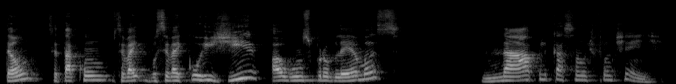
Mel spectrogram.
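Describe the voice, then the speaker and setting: Teaching English live over a webcam, a young Brazilian man demonstrates sounds out loud and keeps asking how his students are doing. He speaks with a Brazilian Portuguese accent in a high, expressive voice at normal speed.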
